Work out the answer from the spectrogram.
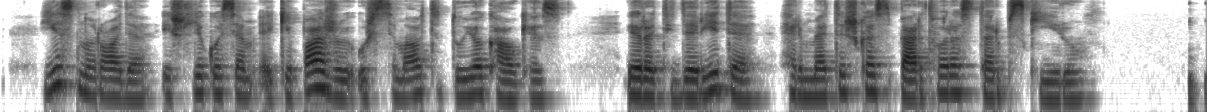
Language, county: Lithuanian, Vilnius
